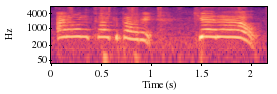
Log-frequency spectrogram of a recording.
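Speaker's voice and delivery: high, loud shrieking mock tantrum; angry partner. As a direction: scream it like a fed-up partner in the car. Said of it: "They were like".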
